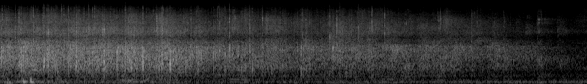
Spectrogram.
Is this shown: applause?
yes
